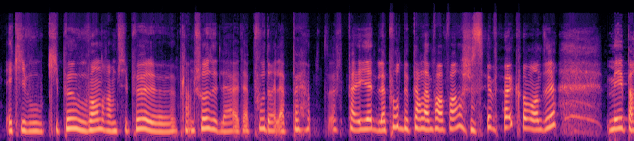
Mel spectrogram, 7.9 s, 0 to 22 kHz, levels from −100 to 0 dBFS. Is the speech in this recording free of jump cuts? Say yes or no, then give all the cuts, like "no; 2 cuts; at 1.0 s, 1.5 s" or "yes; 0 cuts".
yes; 0 cuts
